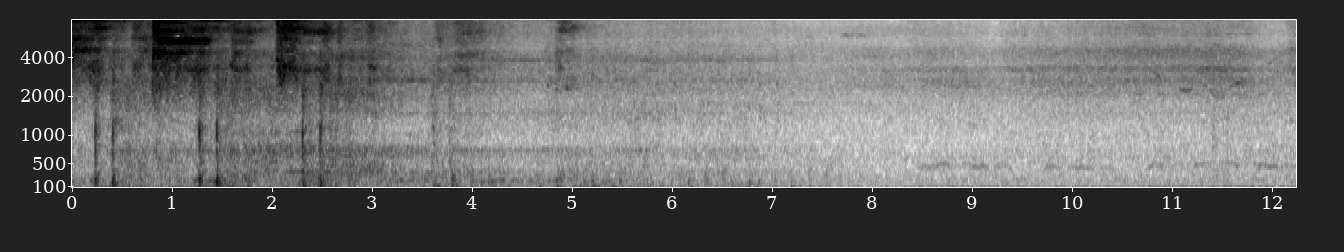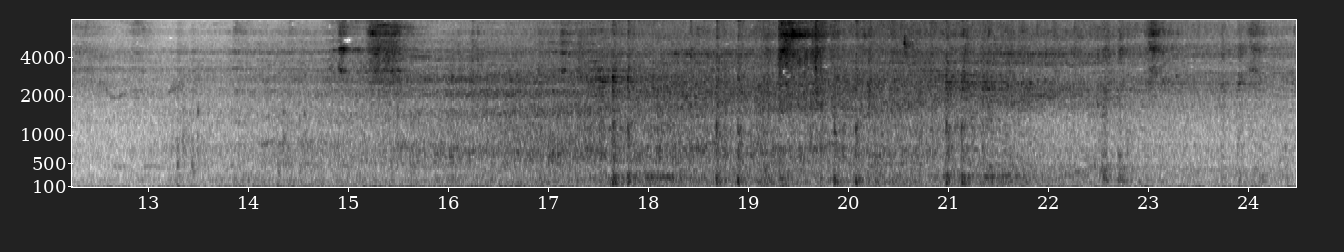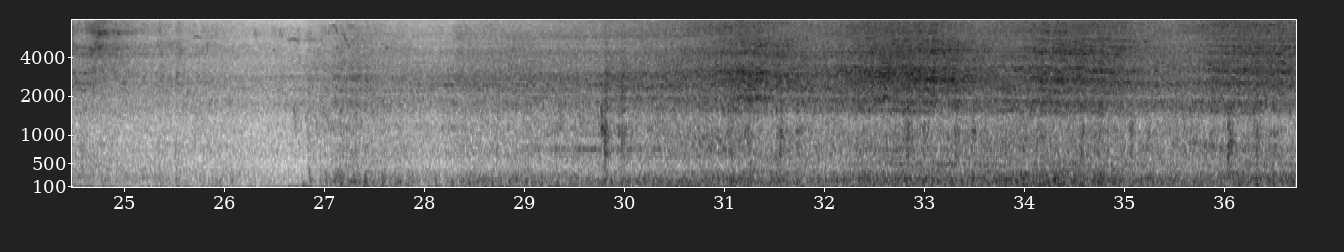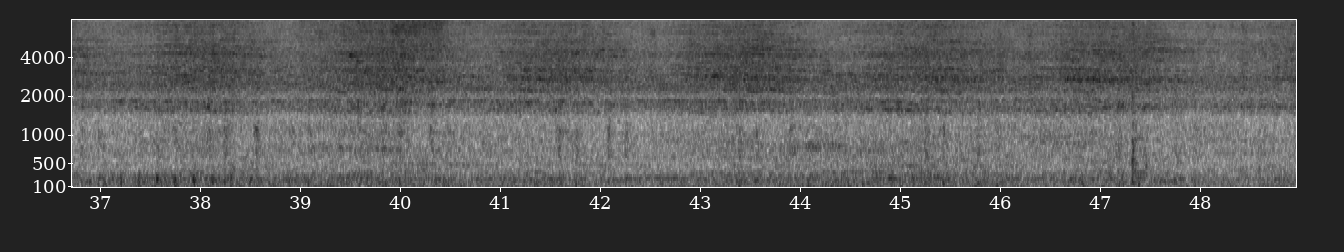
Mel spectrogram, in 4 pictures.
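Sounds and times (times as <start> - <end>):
train wheels clicking over rail joints: 0.0 - 4.2, 17.0 - 25.6, 45.1 - 48.6
train wheel squeal: 0.0 - 7.1, 8.5 - 16.1, 17.0 - 21.7
electric train passing: 0.0 - 48.9.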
